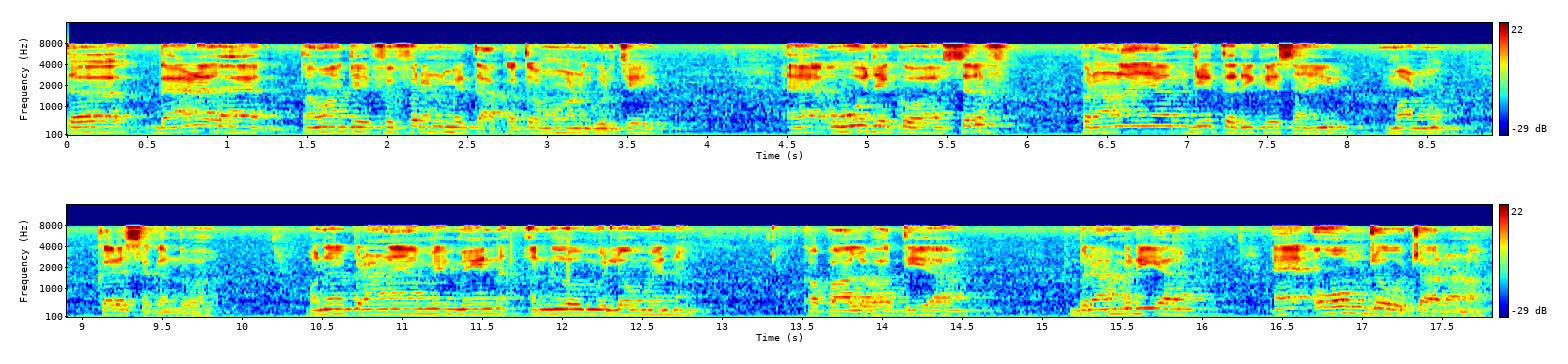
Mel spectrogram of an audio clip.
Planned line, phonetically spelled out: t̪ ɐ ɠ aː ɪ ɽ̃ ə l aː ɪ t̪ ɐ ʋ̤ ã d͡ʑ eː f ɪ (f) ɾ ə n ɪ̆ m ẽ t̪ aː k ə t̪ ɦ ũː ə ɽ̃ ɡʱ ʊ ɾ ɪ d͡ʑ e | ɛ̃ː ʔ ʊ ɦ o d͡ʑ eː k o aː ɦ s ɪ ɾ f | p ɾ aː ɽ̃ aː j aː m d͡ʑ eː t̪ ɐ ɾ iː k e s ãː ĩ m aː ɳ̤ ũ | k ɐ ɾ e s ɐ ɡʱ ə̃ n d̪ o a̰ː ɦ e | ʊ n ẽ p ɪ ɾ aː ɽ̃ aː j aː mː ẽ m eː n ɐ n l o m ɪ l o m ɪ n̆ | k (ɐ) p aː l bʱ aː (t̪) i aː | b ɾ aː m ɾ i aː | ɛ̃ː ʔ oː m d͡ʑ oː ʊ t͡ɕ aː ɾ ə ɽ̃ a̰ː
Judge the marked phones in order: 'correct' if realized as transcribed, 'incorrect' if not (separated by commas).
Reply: correct, correct, correct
